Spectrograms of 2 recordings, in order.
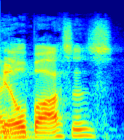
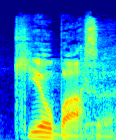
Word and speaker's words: kielbasa: kill bosses? Like, didn't you? Bratwurst. No. Bratwurst. that's Bratwurst. right. Yeah. Kill bosses. Kielbasa.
